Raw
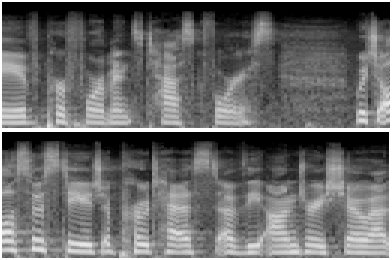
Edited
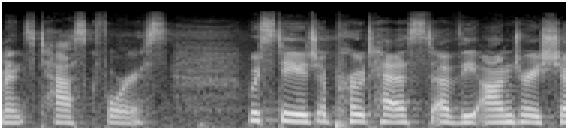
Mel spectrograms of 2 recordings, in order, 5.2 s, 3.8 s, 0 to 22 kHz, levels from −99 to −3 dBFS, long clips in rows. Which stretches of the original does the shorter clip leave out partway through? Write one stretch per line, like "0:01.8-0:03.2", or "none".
0:02.4-0:02.9

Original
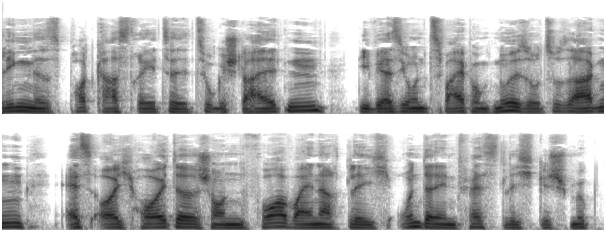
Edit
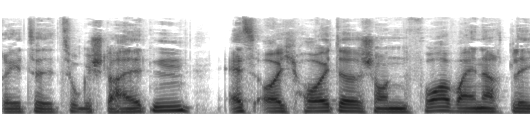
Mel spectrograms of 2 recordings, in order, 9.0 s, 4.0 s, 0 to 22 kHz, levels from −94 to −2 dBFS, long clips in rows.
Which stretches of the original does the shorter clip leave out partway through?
0:02.6-0:04.9

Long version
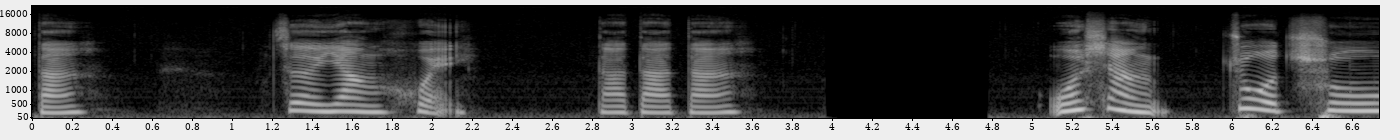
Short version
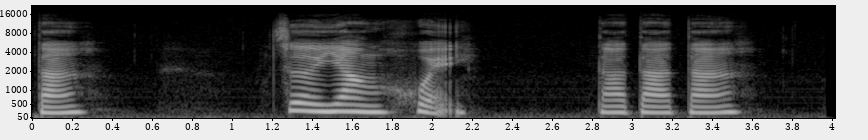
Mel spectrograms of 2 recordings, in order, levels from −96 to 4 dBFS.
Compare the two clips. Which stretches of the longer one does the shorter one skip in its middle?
none

